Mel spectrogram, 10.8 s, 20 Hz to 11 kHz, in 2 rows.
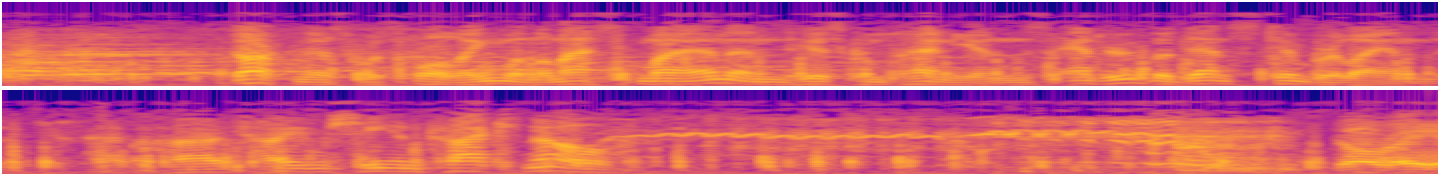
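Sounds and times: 
speech: 0.9 - 8.6, 10.4 - 10.7
horse whinnying: 7.3 - 10.7.

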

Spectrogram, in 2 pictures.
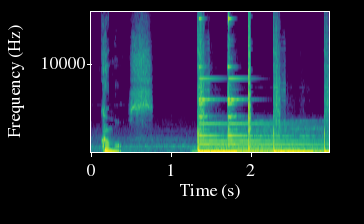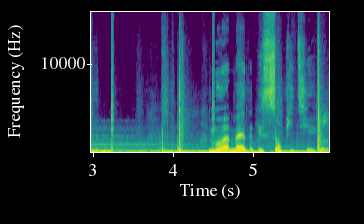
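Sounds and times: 
speech: 0.1 - 2.1, 4.4 - 5.9
boxing ring bell clanging: 1.4 - 5.0.

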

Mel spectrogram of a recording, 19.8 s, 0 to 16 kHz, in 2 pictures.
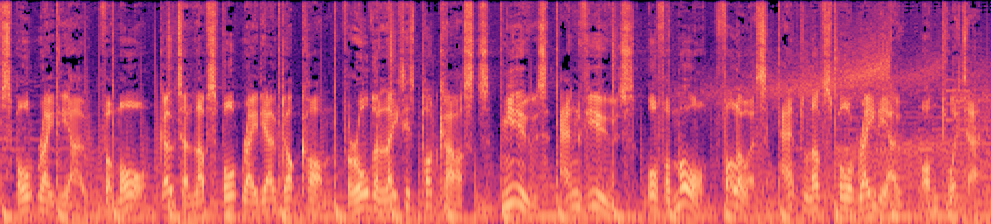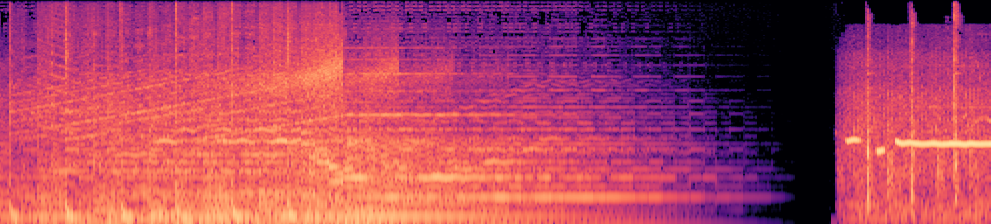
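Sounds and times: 
speech: 0.2 - 10.0
rising electronic music: 7.4 - 17.0
builder whistling a tune as he works: 18.3 - 19.8.

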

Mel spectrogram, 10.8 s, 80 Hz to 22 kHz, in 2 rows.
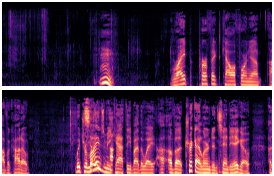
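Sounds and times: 
crunchy avocado toast being bitten: 0.0 - 3.4
eater humming appreciatively: 2.0 - 2.2, 7.0 - 7.6
speech: 2.0 - 2.3, 3.4 - 6.0, 6.9 - 10.7.

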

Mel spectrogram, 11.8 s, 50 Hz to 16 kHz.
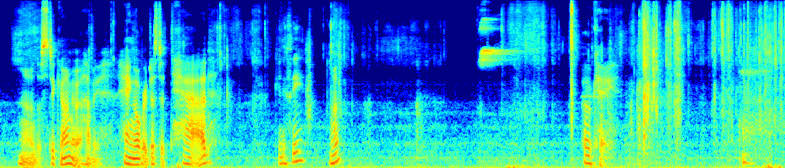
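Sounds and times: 
speech: 0.2 - 3.4, 4.2 - 5.3, 8.8 - 9.3
handmade tracing paper bag crinkling as it is handled: 3.1 - 6.1, 9.3 - 11.7.

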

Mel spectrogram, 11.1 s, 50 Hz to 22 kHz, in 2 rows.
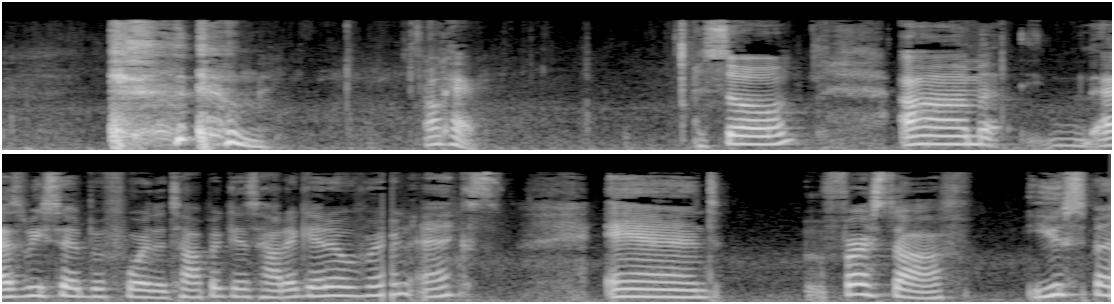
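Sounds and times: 
harsh coughing fit: 0.5 - 1.4
speech: 0.6 - 1.4, 2.1 - 2.5, 3.5 - 11.0.

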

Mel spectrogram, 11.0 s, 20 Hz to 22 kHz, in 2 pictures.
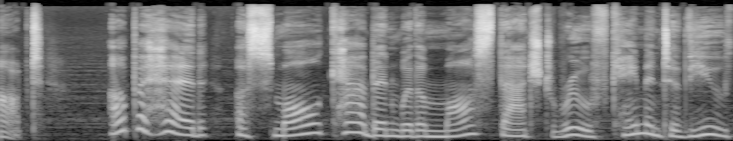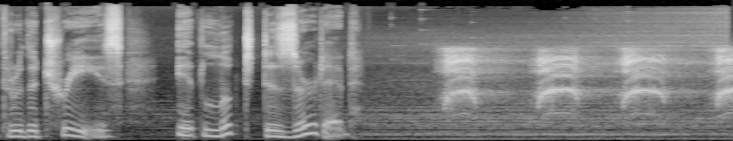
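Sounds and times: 
speech: 0.0 - 10.4
raven cawing: 8.8 - 10.9.

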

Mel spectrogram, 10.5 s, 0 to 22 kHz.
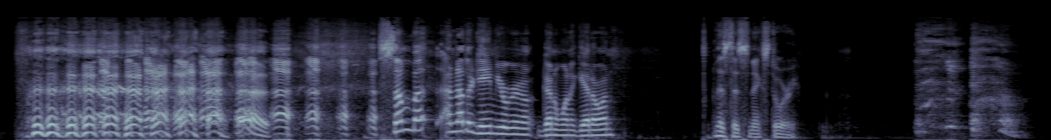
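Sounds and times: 
laughter: 0.2 - 4.6
speech: 0.3 - 2.9, 3.8 - 6.3, 7.1 - 8.0
person coughing in harsh rasping bursts: 2.4 - 2.8, 9.2 - 10.3
person clearing throat: 9.2 - 10.3.

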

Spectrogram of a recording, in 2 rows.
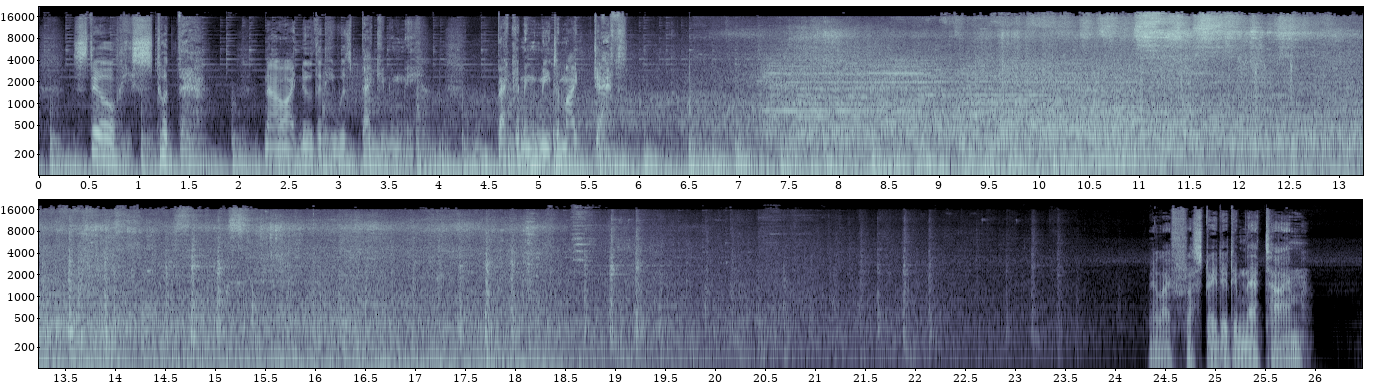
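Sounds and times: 
train bell ringing: 0.0 - 13.1
train approaching and passing on a hot dry afternoon: 0.0 - 24.2
speech: 0.4 - 6.0, 24.9 - 26.0
train wheels clacking on rails: 1.4 - 23.8
train whistle sounding sustained tones: 7.1 - 12.9.

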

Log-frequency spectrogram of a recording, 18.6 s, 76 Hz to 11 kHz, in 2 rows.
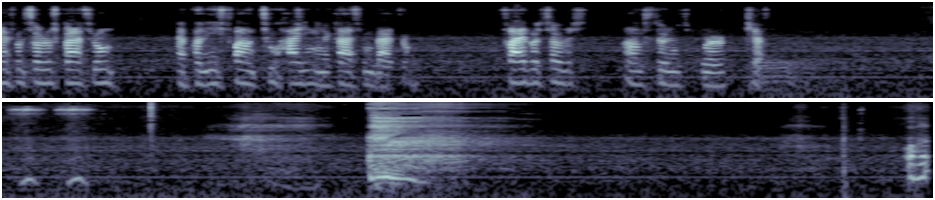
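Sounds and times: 
speech: 0.0 - 4.3, 5.0 - 7.9, 9.4 - 10.3
faint steady low hum: 0.0 - 18.6
deep breath: 11.3 - 14.8, 17.1 - 17.7.

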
